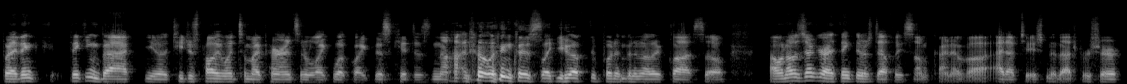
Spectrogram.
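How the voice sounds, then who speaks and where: A young Israeli man in his twenties, whose first language is Russian, talks as a podcast guest in a casual interview. He speaks fast, rambling and correcting himself along the way. His voice sits at a medium pitch, slightly bright, with some vocal fry.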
